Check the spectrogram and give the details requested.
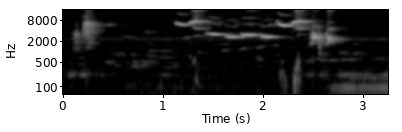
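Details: Excited song of a brown-chested jungle flycatcher: a brief high chirp, then a steady string of pure, high whistles that slide downward one after another, closing with a short scratchy burst.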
